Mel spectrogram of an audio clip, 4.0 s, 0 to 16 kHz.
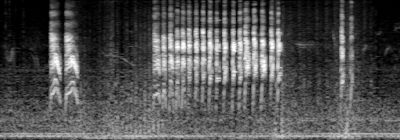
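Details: Starlings at an osprey nest in Charlo, Montana, 10/07/2019: two short harsh notes, then a rapid series of about fifteen evenly spaced rattling pulses and a final brief click, over a soft steady hum.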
